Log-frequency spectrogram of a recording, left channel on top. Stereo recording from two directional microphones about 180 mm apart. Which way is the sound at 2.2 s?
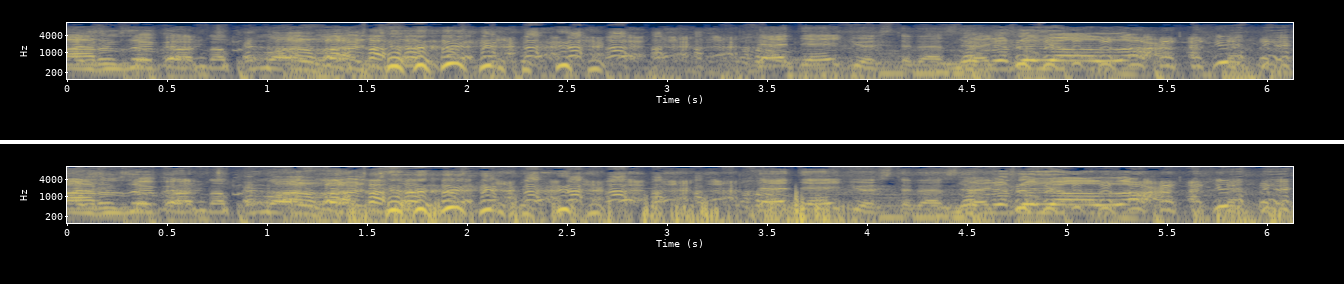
25° right (ahead or behind).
